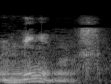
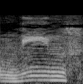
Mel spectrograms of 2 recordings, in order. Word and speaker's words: meme: last year about about memes you know what memes are memes are the smallest units of a concept and they're like genes the word is deliberately constructed to to rhyme with Gene and so when I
